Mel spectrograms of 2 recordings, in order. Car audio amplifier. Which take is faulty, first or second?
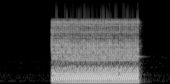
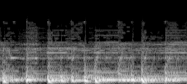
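first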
